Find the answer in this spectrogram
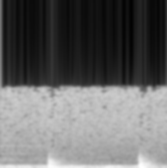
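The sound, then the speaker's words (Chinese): Two separate knocks on a dormitory room door, dull thuds spaced about a second apart over a steady low hum. “有人敲门，谁呀？”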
